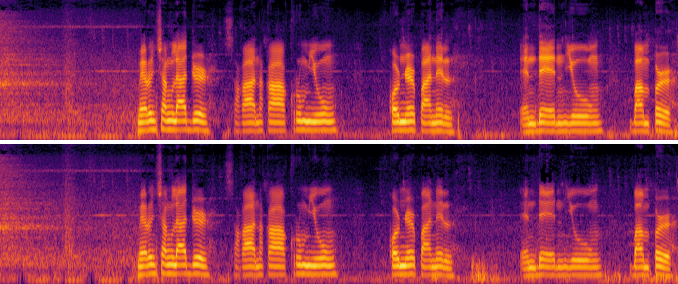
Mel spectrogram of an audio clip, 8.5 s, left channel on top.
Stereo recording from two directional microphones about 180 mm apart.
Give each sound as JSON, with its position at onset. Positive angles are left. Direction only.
{"t": 1.7, "sound": "speech", "side_deg": -5}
